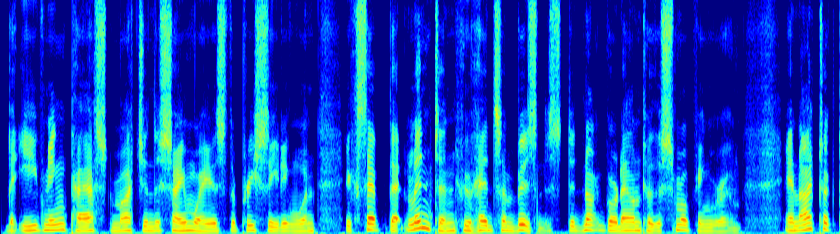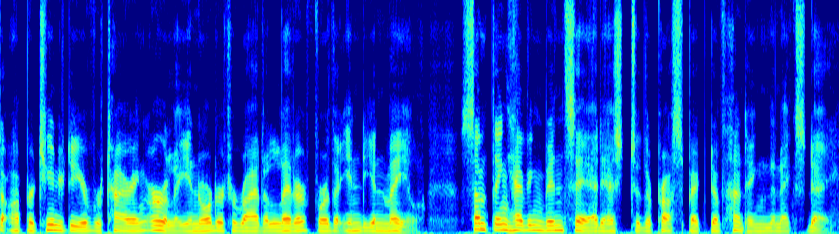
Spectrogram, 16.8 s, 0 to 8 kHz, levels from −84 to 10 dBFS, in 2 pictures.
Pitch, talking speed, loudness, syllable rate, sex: 140 Hz, 205 wpm, -20 LUFS, 5.5 syllables/s, male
